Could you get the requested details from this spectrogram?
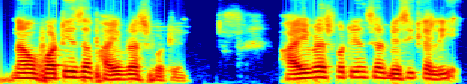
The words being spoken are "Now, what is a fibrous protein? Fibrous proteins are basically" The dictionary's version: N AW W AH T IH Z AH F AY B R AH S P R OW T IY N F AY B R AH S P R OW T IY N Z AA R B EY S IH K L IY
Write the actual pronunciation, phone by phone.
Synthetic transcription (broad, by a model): N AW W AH T IH Z AH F AY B R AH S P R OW T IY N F AY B R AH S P OW T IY N S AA R B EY S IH K L IY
